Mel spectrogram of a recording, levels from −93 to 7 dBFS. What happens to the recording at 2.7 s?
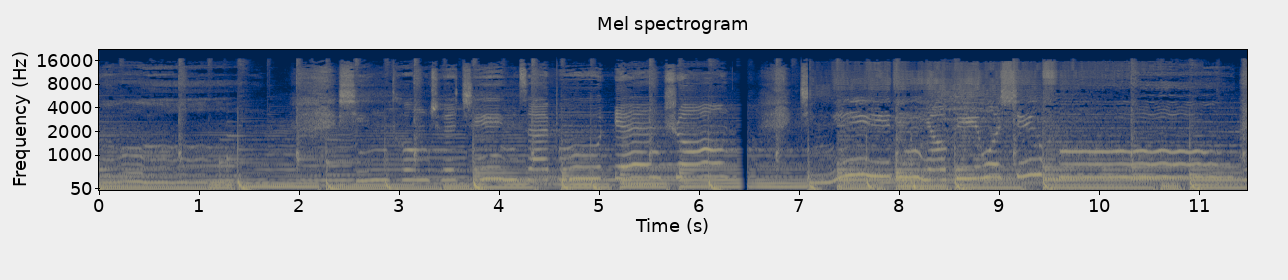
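Nothing goes wrong at 2.7 s; the audio plays through that moment intact, with no dropout, click or distortion.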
